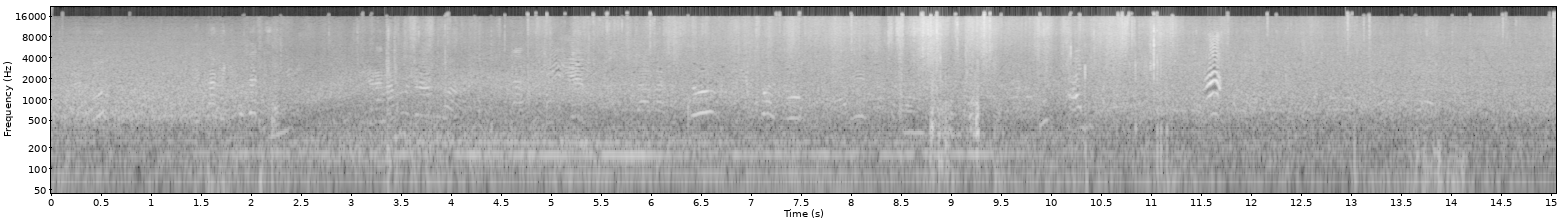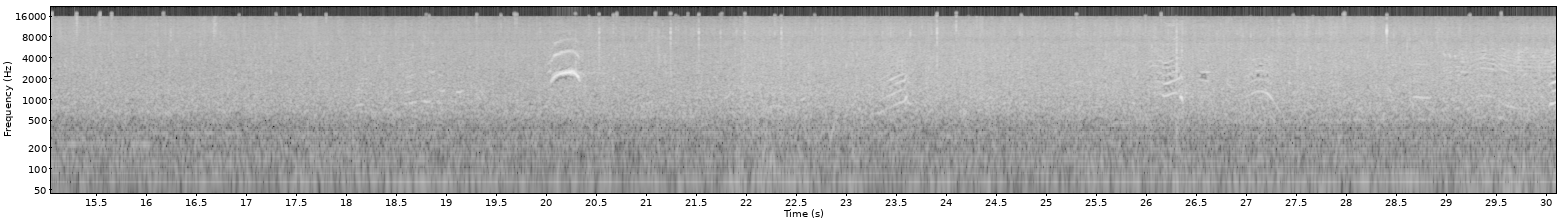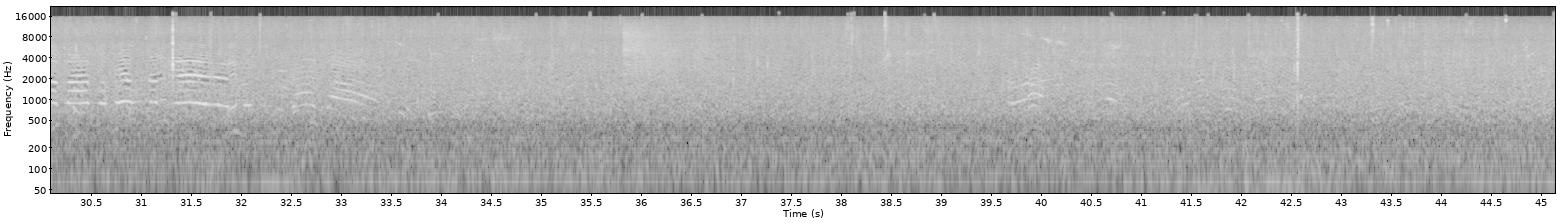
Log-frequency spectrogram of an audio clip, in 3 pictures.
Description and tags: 20211013 RiuBesòsCanZam Traffic Nature Humans Water Complex Chaotic
Urban Ambience Recording at Besòs River by the riverbank, opposite Can Zam, Barcelona, October 2021. Using a Zoom H-1 Recorder.
Traffic, Nature, Humans, Complex, Water, Chaotic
